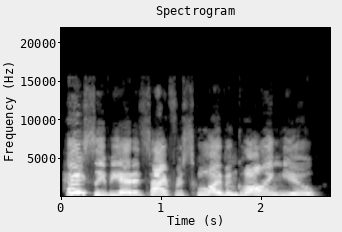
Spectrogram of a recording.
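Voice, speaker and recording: In a staged drama reading, a woman plays an anxious mother who coaxes, fusses, placates and pleads, gently nagging throughout. Her high voice is expressive, brisk and a bit bright.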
